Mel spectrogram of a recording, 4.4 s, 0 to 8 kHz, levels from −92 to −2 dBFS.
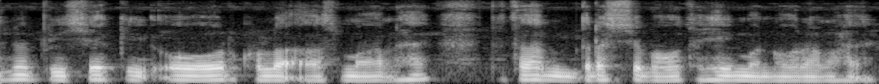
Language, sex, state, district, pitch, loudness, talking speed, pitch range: Hindi, male, Uttar Pradesh, Lalitpur, 105 Hz, -19 LUFS, 175 wpm, 95-110 Hz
